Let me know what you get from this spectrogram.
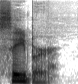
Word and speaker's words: Sabre: Sabre? – Sabre. – Saber. It's pronounced Saber.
